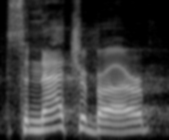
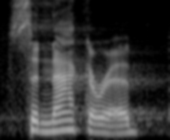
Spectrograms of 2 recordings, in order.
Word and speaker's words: Sennacherib: Sennacherib, Sennacherib. That's how you pronounce it.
